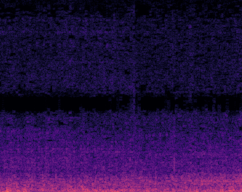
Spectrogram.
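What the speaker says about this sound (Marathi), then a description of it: "तुम्ही बघू शकता धबधबा" Continuous broadband rush of a large waterfall at Dhodani, steady and loud throughout with wind buffeting the microphone.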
